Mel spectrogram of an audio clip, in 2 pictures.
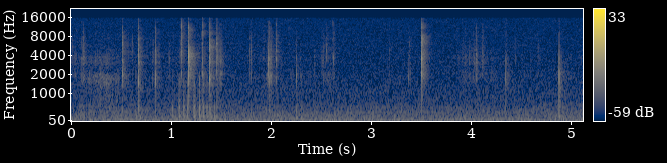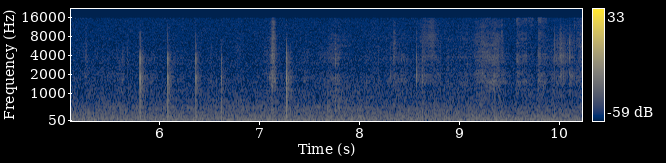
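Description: A long fingernail scratches and taps the surface of a flat, thin paper birthday card with a glitter print as it lies on a cloth table. Quiet, bright, scratchy rustles are broken by sharp, dry clicks that stop almost at once, with a small cluster near the start and scattered single taps after.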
